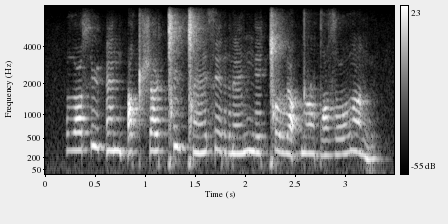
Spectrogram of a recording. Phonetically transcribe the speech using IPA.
ðˤ o s y ʔ ɛ̃ n ʔ e tˤ ʃ ə˞ ǀ ẽ ǀ ɛ̃ e̯ s e r ɛ̃ e̯ ŋ e ǀ o l ɵ ʔ dˤ ẽ ɭ dˤ e zˤ y ðˤ ẽ n

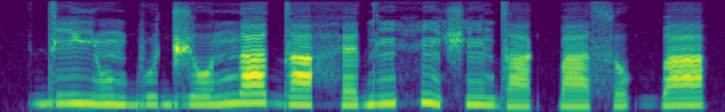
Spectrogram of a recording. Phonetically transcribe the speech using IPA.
d i˧ j ũ˧ b u˧ d͡ʒ o˧ n a˦ d a˧ h ɛ˧ d ĩ˦ h ĩ˦˨ ʃ ĩ˧ d a˨ k͡p a˨ s o˨˦ ɡ͡b a˦

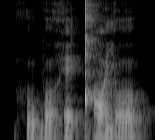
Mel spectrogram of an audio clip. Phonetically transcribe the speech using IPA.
h u b o h e ǃʰ ɒ j o

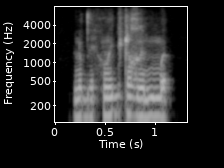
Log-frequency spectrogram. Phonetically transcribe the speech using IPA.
ɳ o d̪ e h õ e̯ ɡ ɛ ʈ ɯ ʁ ĩ mː ə

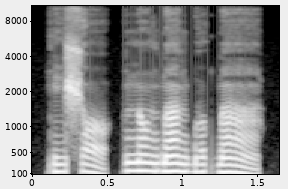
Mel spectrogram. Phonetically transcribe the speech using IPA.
ɾ i˦ ʃ ɔ˦˨ | n ɔ̃˦ ɡ͡b ã˦ ɡ͡b o˦ ɡ͡b ã˦˨

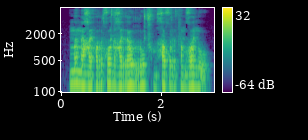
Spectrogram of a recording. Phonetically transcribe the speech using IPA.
m ɘ m e ʁ e h ɔ r χʷ i d ɪ ʁ ɪ r œ u̯ r u t͡sʰ ɔ̤ χ ə χʷ ɘ r f ə m ʁʷ e n u

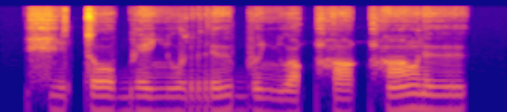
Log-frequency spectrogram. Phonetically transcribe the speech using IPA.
x i t o b e ʎ u r ɨ b ɵ ʎ u qʰ a qʰ õ ɾ ɨ

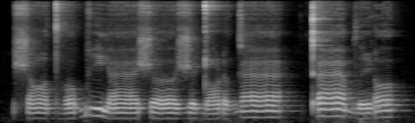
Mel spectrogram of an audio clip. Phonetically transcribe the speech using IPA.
ʃ ɑ˩ dʱ ʌ˩ b i˥ j æː˩ ʃ ɜː˩ ʒ ɪ˩ ɖ ɒ˩ ɽ ə˩ ɡ æː˥ | kʼ æː˥ b l i˩ ɽ ʌ˥

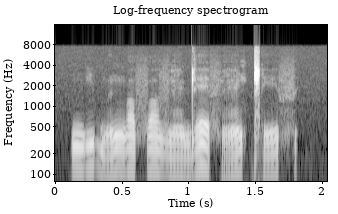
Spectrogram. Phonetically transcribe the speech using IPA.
ŋ i˧˥ b ə̃˩˥ ŋ ɒ˧˥˧ f ɒ˥˧ v æ̃˨ ɖ ɛ˧˥˧ f æ̃˩˥ ǁ ɪ˧˥ f

